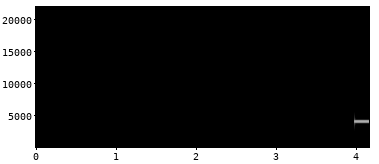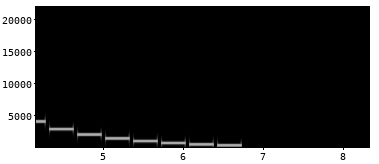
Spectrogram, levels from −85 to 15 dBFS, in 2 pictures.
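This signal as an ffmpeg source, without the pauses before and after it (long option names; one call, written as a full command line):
ffmpeg -f lavfi -i "aevalsrc='0.141*clip(min(mod(t,0.35),0.3-mod(t,0.35))/0.005,0,1)*sin(2*PI*4090*pow(2,-floor(t/0.35)/2)*mod(t,0.35))':duration=2.8:sample_rate=44100" out.wav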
